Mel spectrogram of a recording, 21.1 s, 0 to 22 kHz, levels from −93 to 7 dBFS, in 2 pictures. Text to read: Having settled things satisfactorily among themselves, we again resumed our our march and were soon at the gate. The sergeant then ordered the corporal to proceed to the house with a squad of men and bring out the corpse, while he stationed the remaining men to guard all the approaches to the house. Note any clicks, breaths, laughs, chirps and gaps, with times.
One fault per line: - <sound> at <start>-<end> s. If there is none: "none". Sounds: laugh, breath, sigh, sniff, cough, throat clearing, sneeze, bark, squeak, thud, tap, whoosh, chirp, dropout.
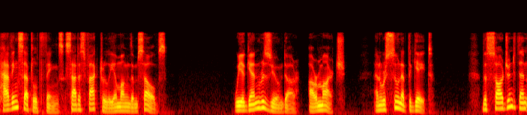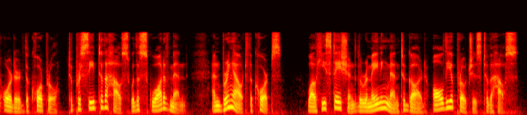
none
